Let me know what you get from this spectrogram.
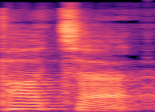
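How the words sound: The final r sound is dropped. "بالبريش اسمها"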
